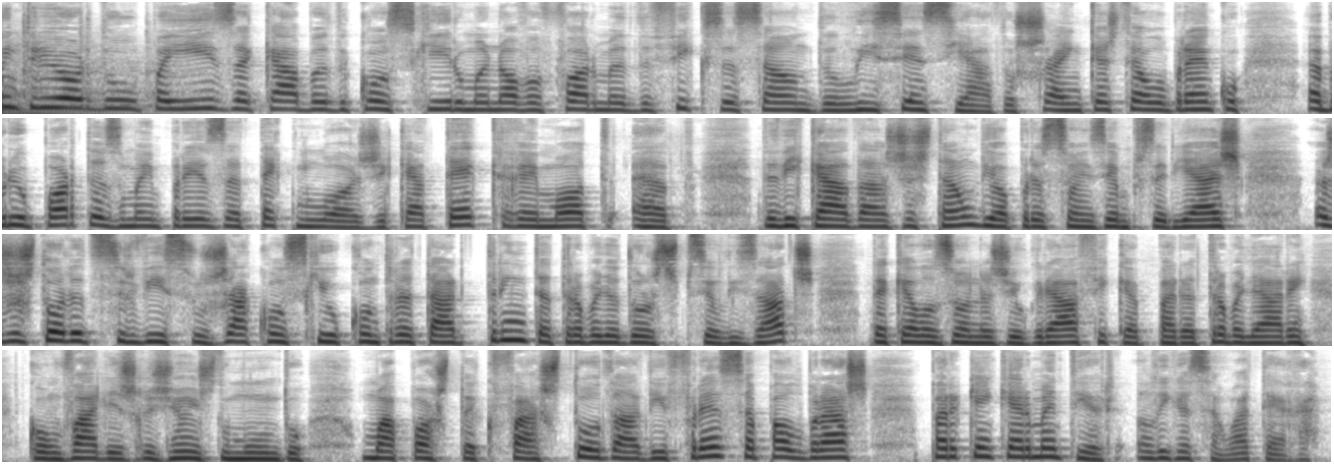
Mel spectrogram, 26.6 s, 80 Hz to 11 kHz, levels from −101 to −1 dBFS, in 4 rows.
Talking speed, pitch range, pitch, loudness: 155 wpm, 190-225 Hz, 200 Hz, -25 LUFS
